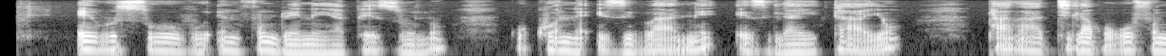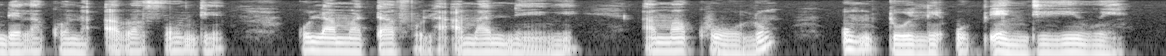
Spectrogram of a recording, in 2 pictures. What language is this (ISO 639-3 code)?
nde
